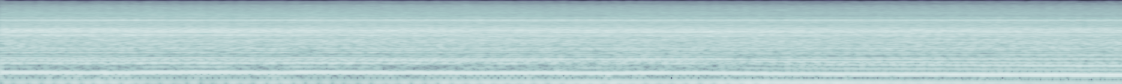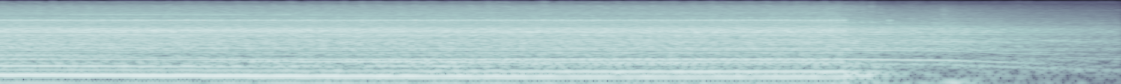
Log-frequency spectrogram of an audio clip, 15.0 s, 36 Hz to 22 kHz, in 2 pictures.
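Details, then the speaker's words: 2012 GMC Terrain 2.4L EcoTec after timing chain and balance chain replacement: even steady idle, no rattle or knock, much quieter; brief startup noise faded, likely as the new chain tensioner took up slack. "So that is a ton quieter. The noise that you heard when it first started up was about where it was at before I thought we had a complete timing chain failure."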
